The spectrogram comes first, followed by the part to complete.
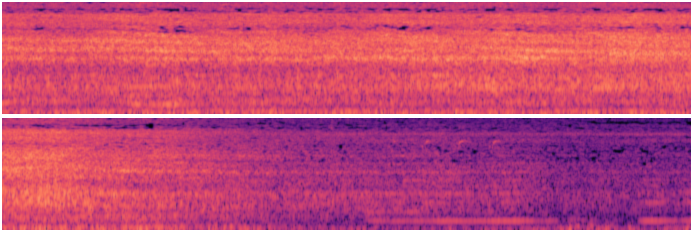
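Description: Express train of Indian Railways ICF passenger coaches running past close by, loud steady rumble and rattle of wheels on rail, fading from about six seconds in as the train draws away. Near the end a train horn sounds one steady note for about a second and a half.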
